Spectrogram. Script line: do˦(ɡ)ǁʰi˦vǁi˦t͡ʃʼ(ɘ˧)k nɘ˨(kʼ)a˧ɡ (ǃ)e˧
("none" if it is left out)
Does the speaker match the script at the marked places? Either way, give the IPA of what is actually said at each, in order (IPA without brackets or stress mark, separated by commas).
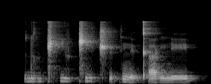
ɡ, ɘ˨˦, kʼ, n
